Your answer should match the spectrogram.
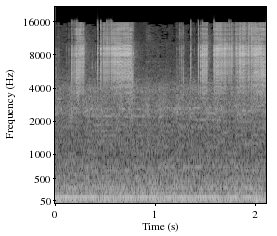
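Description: Strokes of a small hand file on a plastic model part, cleaning up the sprue gates, in three short bursts over steady background music.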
